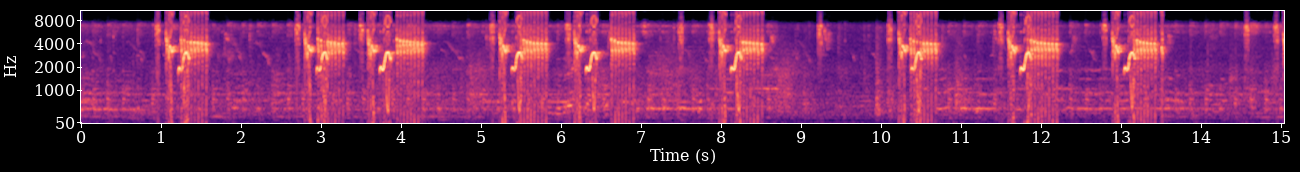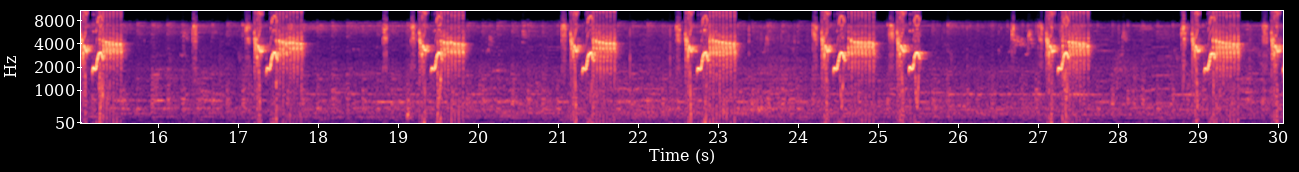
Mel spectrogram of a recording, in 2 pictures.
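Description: Prenjak, a small Indonesian songbird, singing loudly and continuously in sharp, high chirps. Each chirp drops quickly in pitch, and they come in quick clusters every second or two.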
